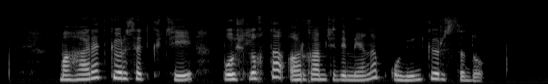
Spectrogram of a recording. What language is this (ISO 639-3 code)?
uig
